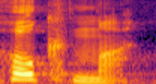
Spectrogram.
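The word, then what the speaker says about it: chokmah (חכמה): But wisdom in the Hebrew is the word chokmah. Chokmah. It's spelled H-O-K-M-A-H.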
